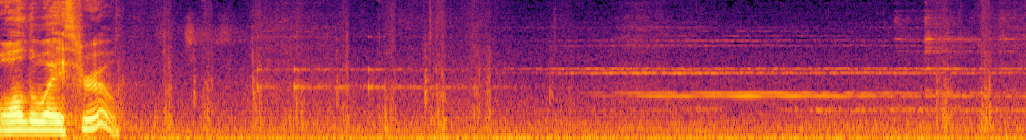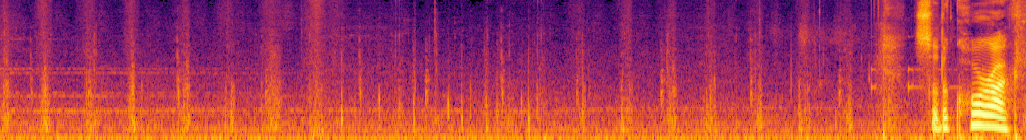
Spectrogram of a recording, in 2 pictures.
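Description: Footsteps crunch softly on snow and grass.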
